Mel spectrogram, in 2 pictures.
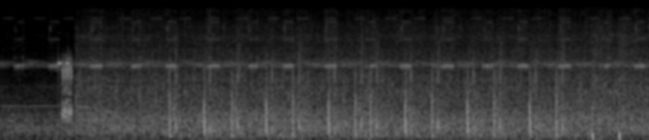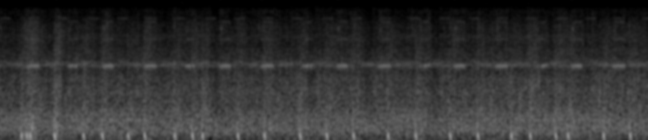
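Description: Footsteps walk steadily on hard ground.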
